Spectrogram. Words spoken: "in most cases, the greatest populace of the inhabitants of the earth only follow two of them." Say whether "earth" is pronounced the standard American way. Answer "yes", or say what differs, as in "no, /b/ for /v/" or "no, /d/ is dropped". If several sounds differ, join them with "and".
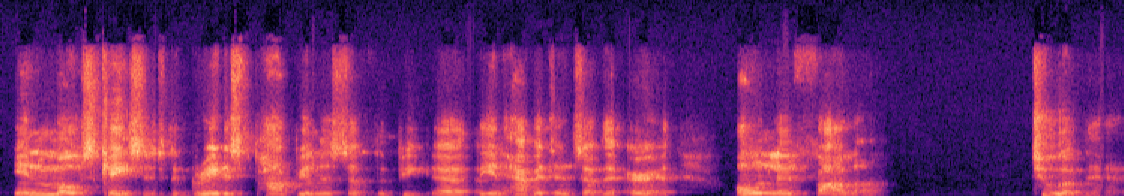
yes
